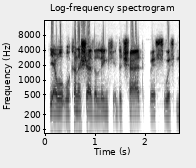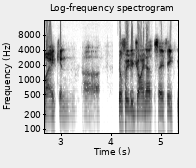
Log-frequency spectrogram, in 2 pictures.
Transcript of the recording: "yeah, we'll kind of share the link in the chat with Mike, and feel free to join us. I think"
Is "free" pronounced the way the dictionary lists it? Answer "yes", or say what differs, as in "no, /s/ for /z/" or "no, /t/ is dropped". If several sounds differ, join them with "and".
no, /l/ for /ɹ/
